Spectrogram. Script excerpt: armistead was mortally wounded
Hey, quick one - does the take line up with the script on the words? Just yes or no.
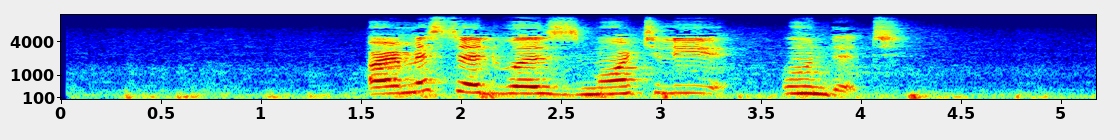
yes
